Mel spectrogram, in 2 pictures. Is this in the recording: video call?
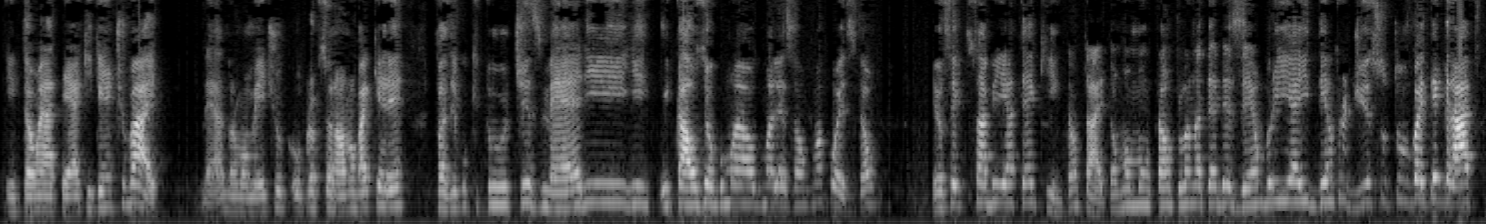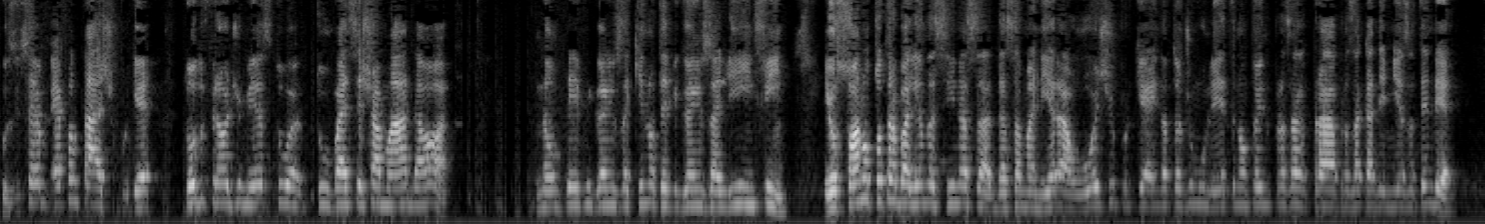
yes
